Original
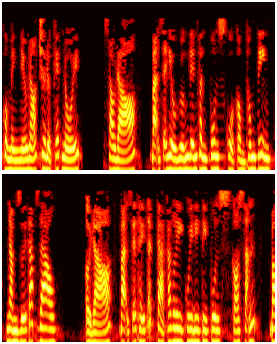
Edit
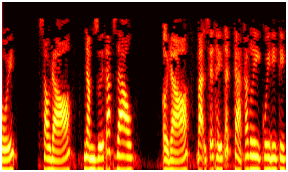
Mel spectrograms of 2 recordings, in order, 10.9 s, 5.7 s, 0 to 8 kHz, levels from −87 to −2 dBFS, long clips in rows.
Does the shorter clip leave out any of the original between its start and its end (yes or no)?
yes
